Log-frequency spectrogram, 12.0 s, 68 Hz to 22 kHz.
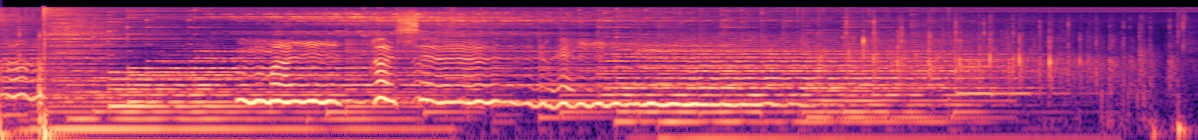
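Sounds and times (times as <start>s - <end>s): audience clapping: 6.5s - 11.9s.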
